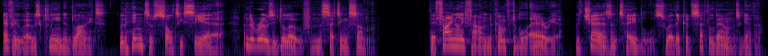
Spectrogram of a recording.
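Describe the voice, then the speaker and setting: A man reading scripted story narration in a measured, expressive storytelling manner. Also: on the low side. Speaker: audiobook narrator and author.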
